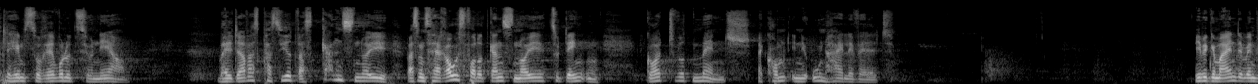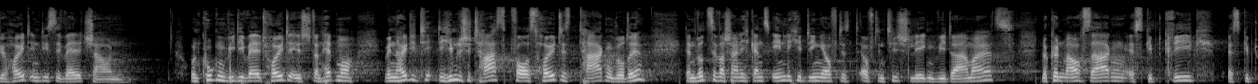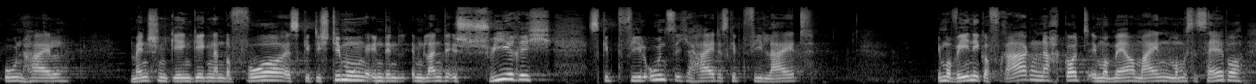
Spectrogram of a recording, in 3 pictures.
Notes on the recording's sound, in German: Anspiel und Predigt im Gottesdienst an Heiligabend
